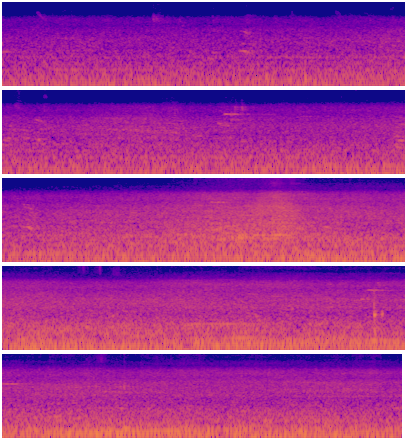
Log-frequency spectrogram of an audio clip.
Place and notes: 蘆竹區公所站, Luzhu Dist., Taoyuan City - At the bus station
At the bus station, Birds sound, traffic sound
